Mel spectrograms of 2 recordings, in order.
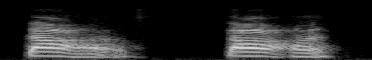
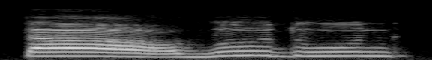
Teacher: आइन की मखरज का हमने ध्यान रखना है, middle part of द throat से अदा करेंगे, और इस पे झटका नहीं आना चाहिए। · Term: आइन की आवाज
